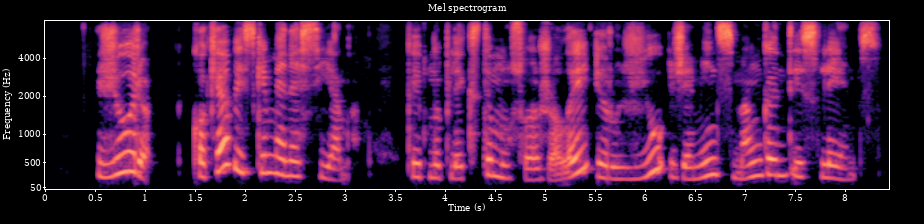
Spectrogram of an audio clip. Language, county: Lithuanian, Vilnius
